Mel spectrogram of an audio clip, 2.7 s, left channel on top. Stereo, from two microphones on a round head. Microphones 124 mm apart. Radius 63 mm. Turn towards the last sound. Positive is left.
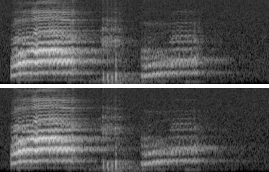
turn(degrees=40)  # may be behind; listen again after turning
